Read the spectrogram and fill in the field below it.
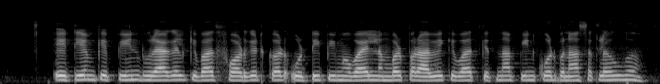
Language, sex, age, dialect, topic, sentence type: Magahi, female, 31-35, Western, banking, question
